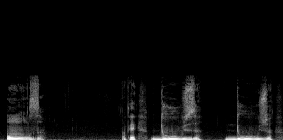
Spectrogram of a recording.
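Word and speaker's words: douze: exist phonetically, 11, okay, 12, 12, O, U, the two together will give you the sound OO, okay, and then Z, 12, 12, alright, then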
